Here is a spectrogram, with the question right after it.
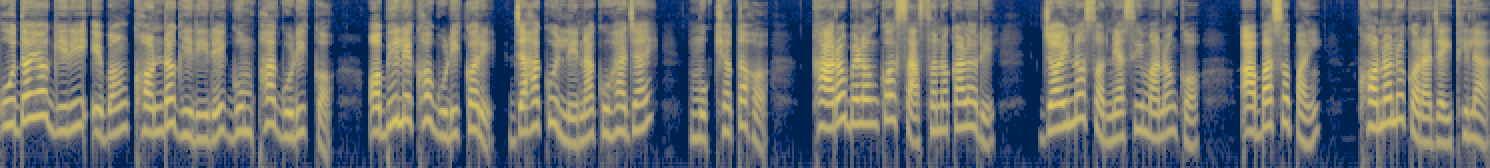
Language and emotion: Odia, neutral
